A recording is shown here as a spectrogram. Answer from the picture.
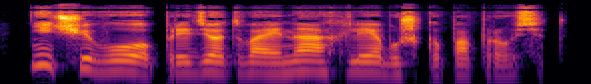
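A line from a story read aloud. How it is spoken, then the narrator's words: Spiteful muttering. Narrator (Russian): Приговаривала, злобно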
